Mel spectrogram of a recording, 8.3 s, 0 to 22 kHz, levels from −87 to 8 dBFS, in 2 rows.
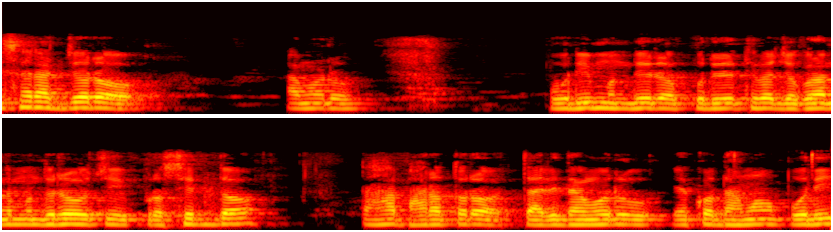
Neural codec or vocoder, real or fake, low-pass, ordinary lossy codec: none; real; none; none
